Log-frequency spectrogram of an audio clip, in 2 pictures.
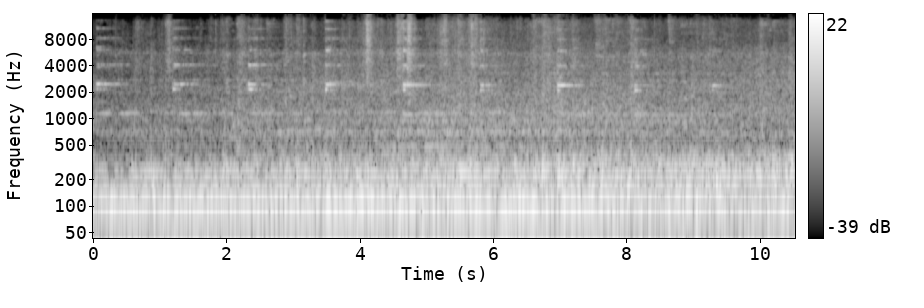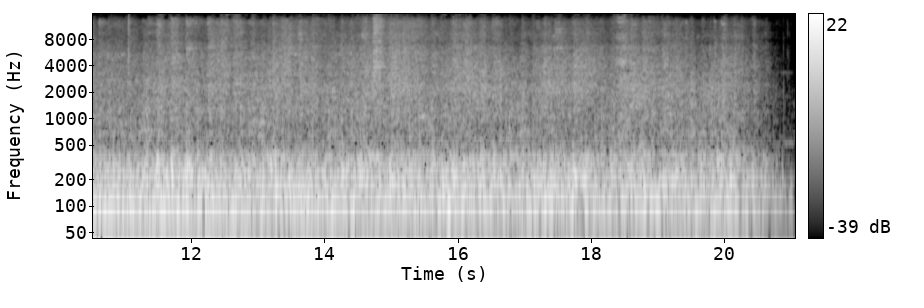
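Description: Union Pacific freight train passing close by: the diesel locomotives' deep, steady rumble, then the wheels of covered hopper cars clacking over the rail joints. A grade crossing bell dings about once a second through the first half.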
